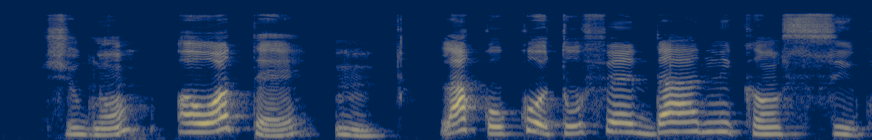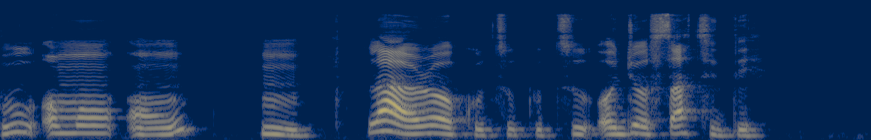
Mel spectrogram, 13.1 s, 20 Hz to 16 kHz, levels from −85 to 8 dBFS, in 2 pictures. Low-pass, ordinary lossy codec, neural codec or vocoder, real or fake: 10.8 kHz; none; none; real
